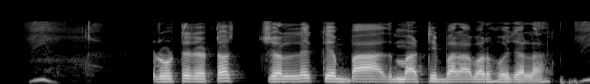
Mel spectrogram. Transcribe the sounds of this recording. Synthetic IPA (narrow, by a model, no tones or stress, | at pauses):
ɾoːʈeɾeʈəɾ | t͡ʃəlːekebaːd̪maːʈʰibəɾaːbəɾɦod͡ʒaːlaː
